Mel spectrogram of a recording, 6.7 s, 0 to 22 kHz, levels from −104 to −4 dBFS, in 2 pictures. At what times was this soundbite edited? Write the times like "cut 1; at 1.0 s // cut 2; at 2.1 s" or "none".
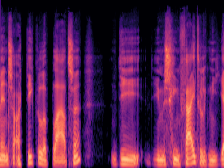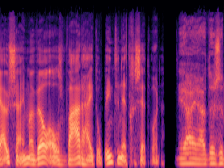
cut 1; at 1.6 s

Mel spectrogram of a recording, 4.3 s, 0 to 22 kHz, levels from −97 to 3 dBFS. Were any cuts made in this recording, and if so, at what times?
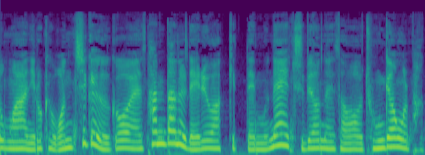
cut 1; at 1.4 s

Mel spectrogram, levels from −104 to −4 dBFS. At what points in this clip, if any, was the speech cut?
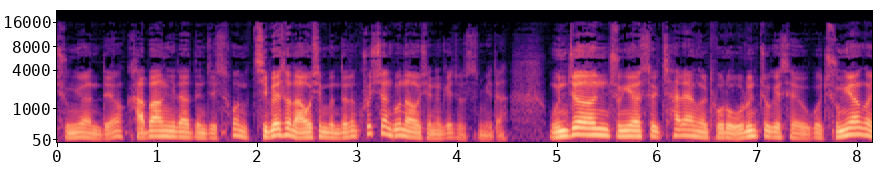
cut 1; at 1.9 s // cut 2; at 3.4 s // cut 3; at 6.0 s

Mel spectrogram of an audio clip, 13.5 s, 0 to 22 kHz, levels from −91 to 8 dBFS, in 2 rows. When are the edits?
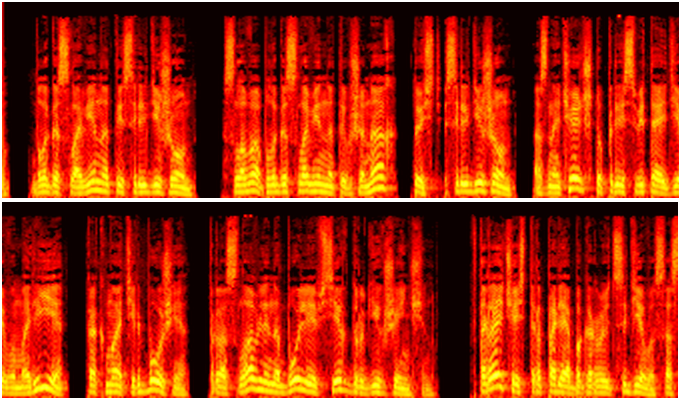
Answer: none

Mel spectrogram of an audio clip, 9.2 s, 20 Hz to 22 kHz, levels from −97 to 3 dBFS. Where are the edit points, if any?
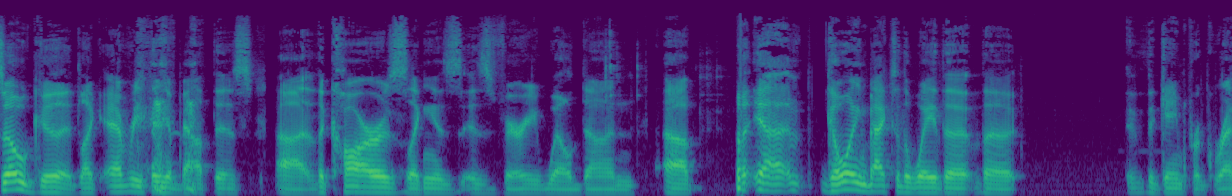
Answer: cut 1; at 2.0 s // cut 2; at 3.2 s // cut 3; at 4.8 s // cut 4; at 6.1 s

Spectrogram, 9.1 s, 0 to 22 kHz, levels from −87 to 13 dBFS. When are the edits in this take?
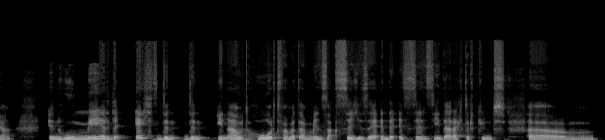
cut 1; at 1.7 s // cut 2; at 2.8 s // cut 3; at 5.0 s // cut 4; at 7.9 s

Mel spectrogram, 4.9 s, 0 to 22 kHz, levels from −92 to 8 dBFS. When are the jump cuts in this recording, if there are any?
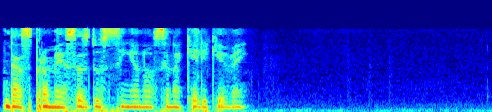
cut 1; at 1.0 s // cut 2; at 1.6 s

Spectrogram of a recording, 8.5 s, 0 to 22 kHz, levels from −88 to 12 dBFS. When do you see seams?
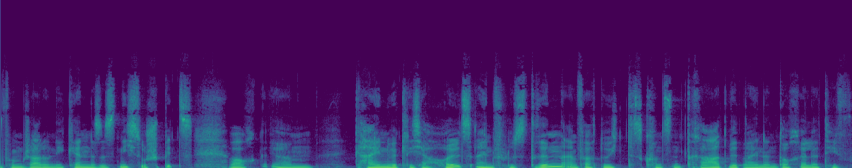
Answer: cut 1; at 2.3 s // cut 2; at 2.7 s // cut 3; at 7.4 s

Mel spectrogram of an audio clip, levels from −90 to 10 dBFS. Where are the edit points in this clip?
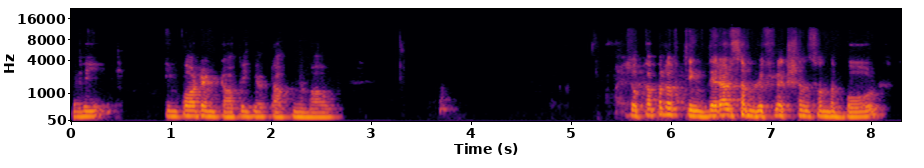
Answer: none

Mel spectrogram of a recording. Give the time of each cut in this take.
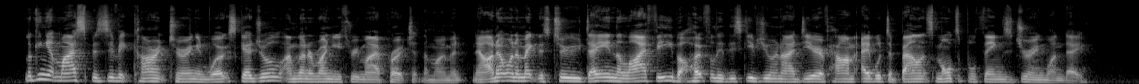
cut 1; at 4.7 s

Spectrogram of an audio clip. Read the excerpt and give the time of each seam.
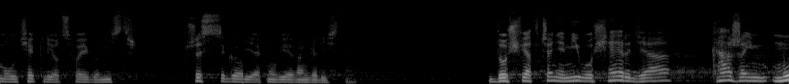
cut 1; at 2.4 s

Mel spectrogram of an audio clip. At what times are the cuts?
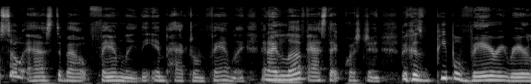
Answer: cut 1; at 3.1 s

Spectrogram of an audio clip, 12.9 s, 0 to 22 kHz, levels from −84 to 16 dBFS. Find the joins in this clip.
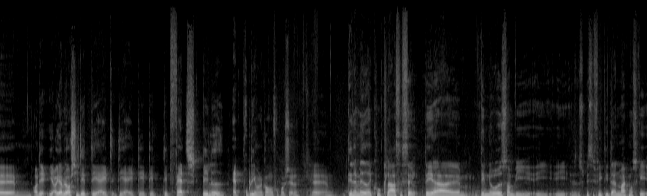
cut 1; at 4.6 s

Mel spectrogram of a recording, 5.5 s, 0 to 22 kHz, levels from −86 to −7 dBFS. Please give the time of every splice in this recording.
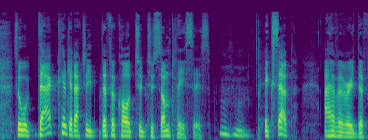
cut 1; at 1.0 s // cut 2; at 1.5 s // cut 3; at 2.2 s

